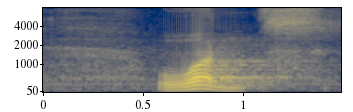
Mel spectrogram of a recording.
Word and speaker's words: once: Once has a soft C in it, so we don't say once, we just say the word one with a soft C in it, once.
